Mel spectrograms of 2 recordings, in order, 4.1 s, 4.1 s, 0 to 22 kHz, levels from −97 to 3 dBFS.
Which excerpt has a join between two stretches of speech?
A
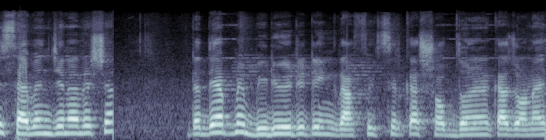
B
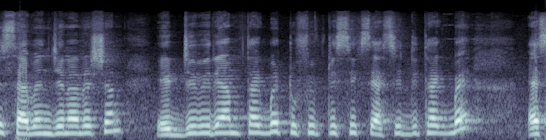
A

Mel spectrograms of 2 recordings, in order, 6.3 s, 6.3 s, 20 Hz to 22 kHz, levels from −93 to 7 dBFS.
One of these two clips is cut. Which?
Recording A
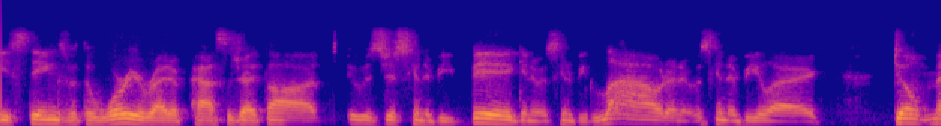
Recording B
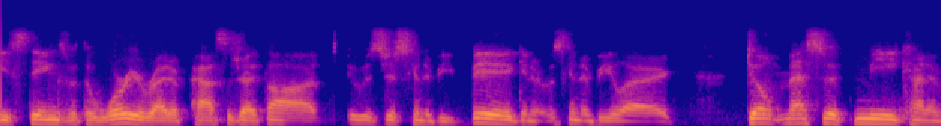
B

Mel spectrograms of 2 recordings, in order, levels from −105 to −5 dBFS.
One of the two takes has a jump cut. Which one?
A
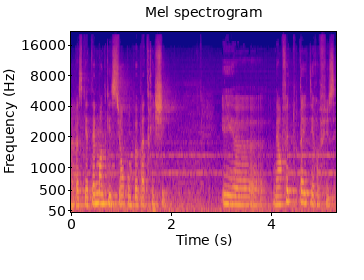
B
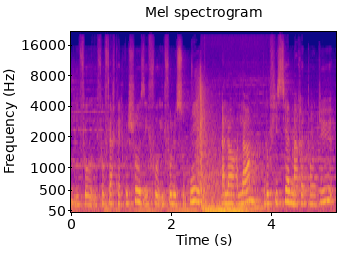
B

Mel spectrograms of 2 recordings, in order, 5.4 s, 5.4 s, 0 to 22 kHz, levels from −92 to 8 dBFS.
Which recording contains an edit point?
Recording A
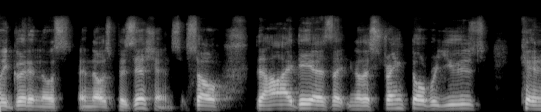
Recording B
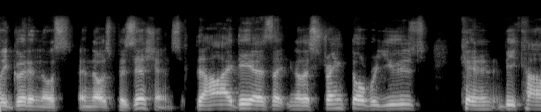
B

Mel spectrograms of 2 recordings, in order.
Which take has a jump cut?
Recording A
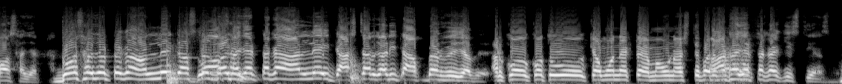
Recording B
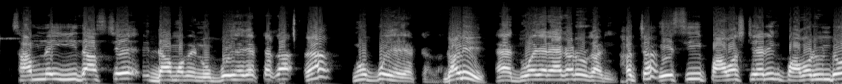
B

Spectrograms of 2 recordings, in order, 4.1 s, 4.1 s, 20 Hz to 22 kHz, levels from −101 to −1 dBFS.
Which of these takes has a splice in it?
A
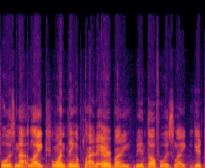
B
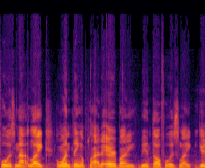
A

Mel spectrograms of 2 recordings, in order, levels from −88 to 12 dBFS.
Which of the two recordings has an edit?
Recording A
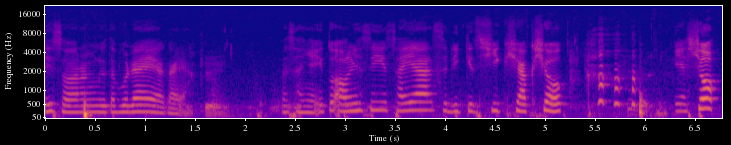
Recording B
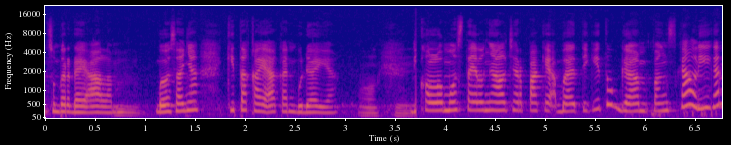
B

